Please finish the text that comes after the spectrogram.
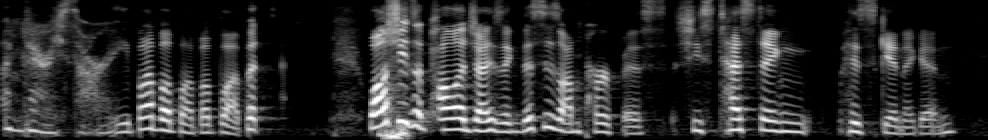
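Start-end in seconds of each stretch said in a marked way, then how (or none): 0.0-1.8 barely-there, very quiet hushed whisper. Narrating a scene, voicing a character apologizing to her father: whisper. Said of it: "just kind of whisper".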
